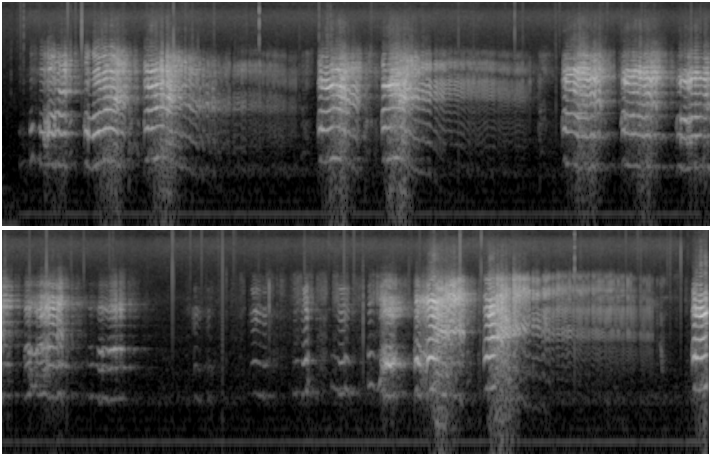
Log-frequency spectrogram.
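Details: Normal newborn cry.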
